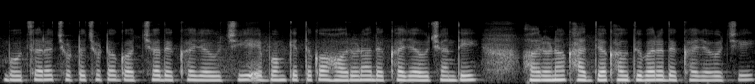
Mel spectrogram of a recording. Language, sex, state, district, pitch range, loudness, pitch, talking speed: Odia, female, Odisha, Malkangiri, 200-210 Hz, -16 LUFS, 205 Hz, 125 wpm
